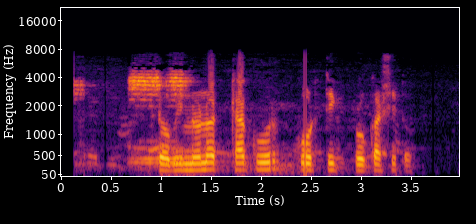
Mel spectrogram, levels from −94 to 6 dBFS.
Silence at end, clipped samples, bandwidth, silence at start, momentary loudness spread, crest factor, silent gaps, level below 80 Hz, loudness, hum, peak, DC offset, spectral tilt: 0.5 s; under 0.1%; 7.2 kHz; 0.15 s; 19 LU; 14 dB; none; -54 dBFS; -14 LUFS; none; -2 dBFS; under 0.1%; -6.5 dB/octave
